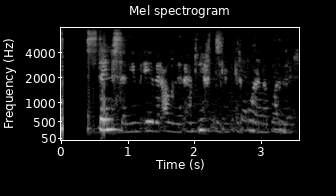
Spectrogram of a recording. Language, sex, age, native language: Icelandic, female, 11, Icelandic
